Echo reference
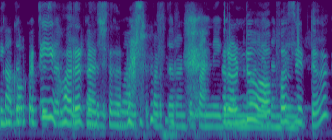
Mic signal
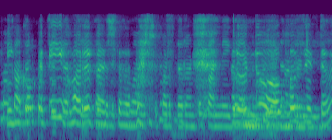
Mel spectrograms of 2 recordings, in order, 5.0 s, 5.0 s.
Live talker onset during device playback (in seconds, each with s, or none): 3.6 s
